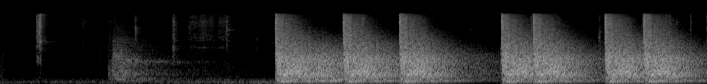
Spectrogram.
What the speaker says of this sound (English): Let's try a little rapid fire.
